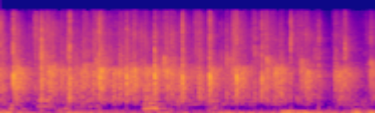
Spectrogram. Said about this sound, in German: Ein Applaus für den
